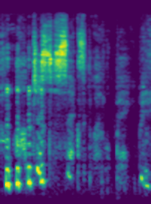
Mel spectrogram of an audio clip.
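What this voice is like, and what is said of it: Baby voice. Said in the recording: “I love your baby voice. That's so gross.”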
